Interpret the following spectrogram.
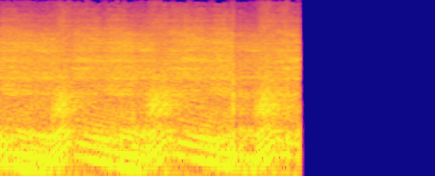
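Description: An engine being revved over and over, its pitch rising and falling about once a second, then cutting off suddenly about three seconds in.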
